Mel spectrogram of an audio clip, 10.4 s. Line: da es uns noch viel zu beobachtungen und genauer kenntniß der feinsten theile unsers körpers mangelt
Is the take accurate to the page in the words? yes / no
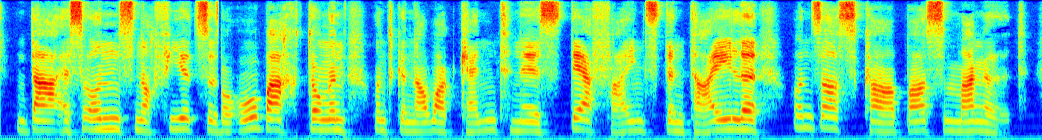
yes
